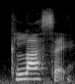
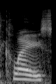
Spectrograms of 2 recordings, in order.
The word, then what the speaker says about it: clase: becomes a k sound Clase Clase so no e at the end making this Clays or anything like that in English you pronounce every vowel that you see notice the syllable in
